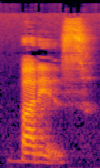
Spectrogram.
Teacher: I didn't pronounce the H I actually said buddies but is one more time he's a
